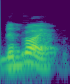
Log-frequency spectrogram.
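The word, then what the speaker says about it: de Broglie: they proved de prediction because our man is French hence I'm saying Dey that's how they pronounce his name it was observed that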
